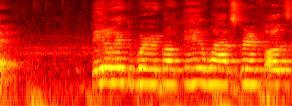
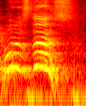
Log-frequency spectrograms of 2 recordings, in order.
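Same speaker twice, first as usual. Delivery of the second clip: high-pitched startled "what is this"; shocked yelp; 3 dB louder, slower than usual. Retold or imitated. Man finding strange new underwear, shocked high yelp. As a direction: squeak it out in disbelief.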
